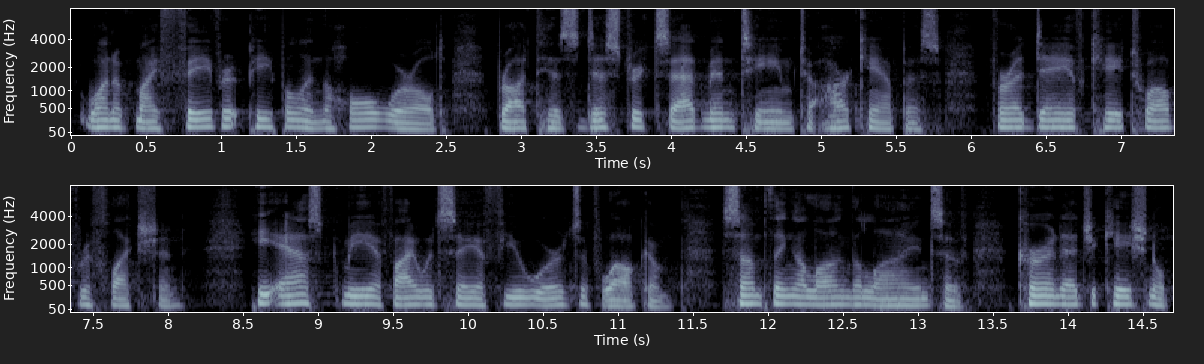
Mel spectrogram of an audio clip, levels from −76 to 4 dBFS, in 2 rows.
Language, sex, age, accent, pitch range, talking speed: English, male, 50-69, American, 115-140 Hz, 170 wpm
